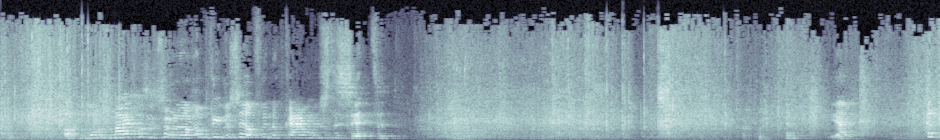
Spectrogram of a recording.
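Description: Packing paper rustles and crinkles.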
